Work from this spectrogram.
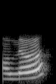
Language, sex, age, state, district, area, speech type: Nepali, female, 18-30, West Bengal, Kalimpong, rural, conversation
